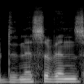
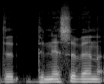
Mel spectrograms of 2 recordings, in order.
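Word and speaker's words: Denisovan: I I think the first even recognition that there was another type of human called Denisven. I think that's how they pronounce it. I always say Dennis Oven.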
